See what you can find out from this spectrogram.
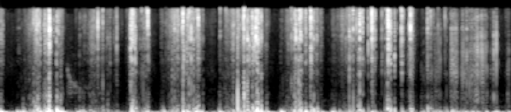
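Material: Foam.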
